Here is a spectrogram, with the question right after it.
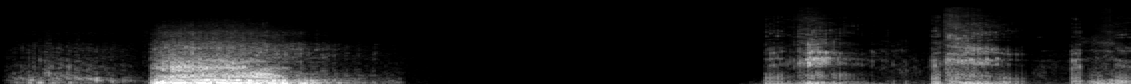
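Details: Lion: a low growl swells into a strong, harsh roar of about a second that fades out. After a long silence come three short rasping snarls in quick succession.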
